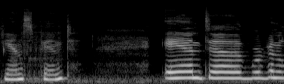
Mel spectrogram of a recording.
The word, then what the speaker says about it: Jens Pind: yans pin it's spelled Jens pend but it's pronounced yans pin and uh we're going to learn how to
